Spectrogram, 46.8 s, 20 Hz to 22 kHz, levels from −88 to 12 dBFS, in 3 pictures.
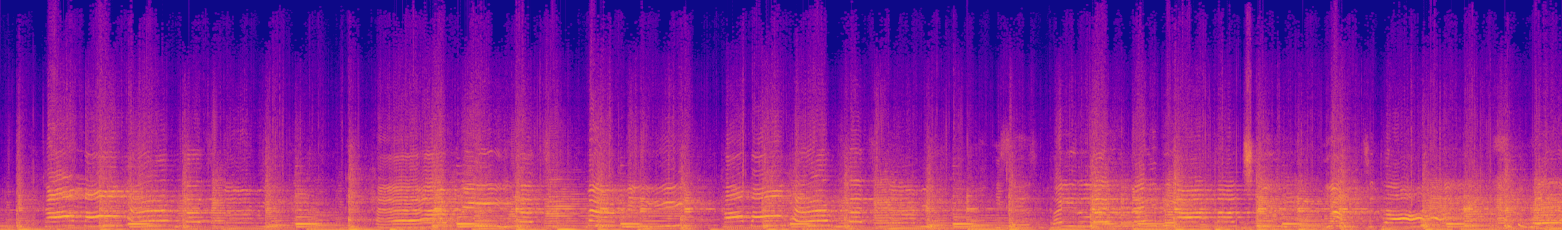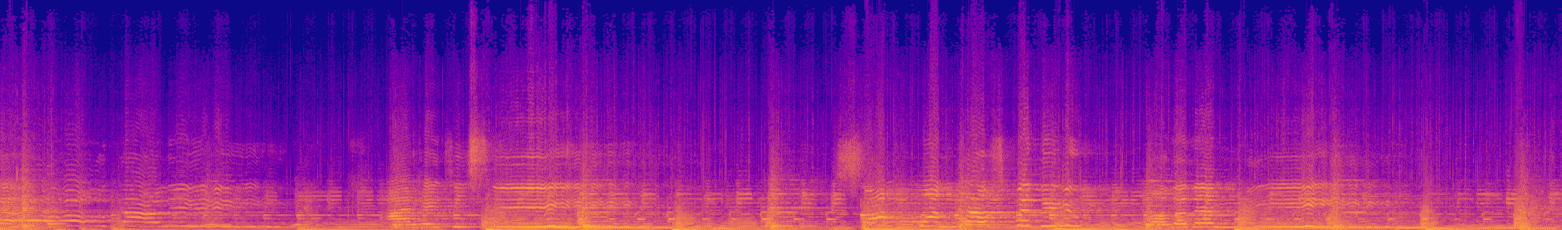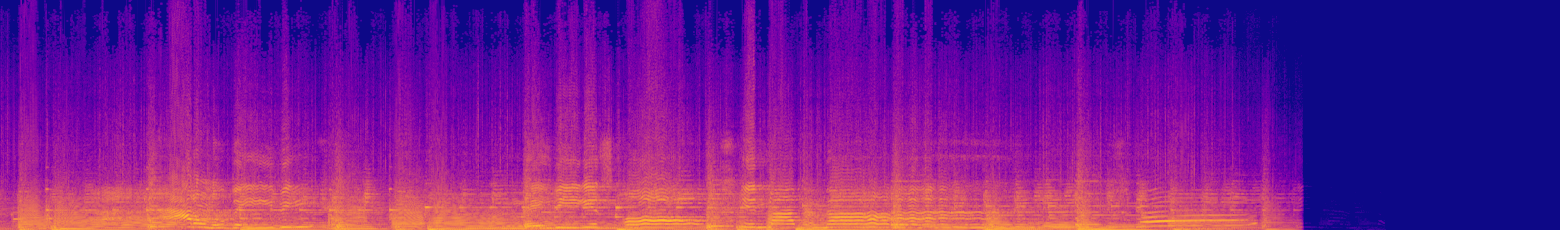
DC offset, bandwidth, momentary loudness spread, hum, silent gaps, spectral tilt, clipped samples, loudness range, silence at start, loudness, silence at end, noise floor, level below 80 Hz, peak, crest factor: under 0.1%; over 20 kHz; 9 LU; none; none; -4.5 dB/octave; 0.4%; 6 LU; 0 s; -10 LUFS; 2.6 s; -88 dBFS; -26 dBFS; 0 dBFS; 10 dB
